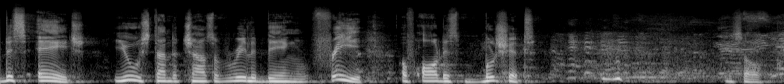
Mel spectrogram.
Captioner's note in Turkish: gülüşler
